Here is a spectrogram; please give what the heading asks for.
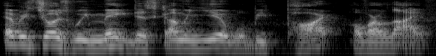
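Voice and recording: Ordinary pitch variation and a moderate pace mark this man's speech.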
